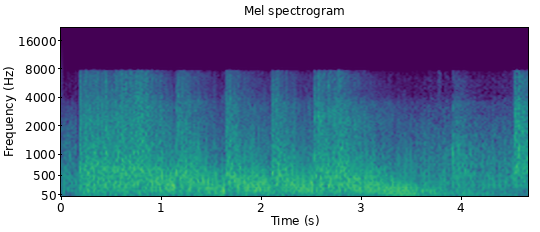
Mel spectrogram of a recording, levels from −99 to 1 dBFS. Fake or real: fake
